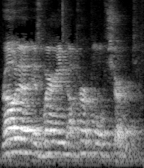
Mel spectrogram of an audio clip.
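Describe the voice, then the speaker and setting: A man teaches a math class, lecturing and quizzing students in a dry, joking manner. His voice is a little high and a bit bright, at normal speed. It's taped from far off at the back of an echoey classroom.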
